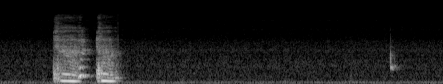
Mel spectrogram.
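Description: Two quick, loud coughs close together, then a faint short sound in a quiet room. A brief coughing bout.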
